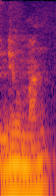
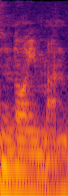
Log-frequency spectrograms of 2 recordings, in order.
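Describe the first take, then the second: First: The name is said with non-German pronunciation. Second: The name is said with German pronunciation. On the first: The speaker calls it wrong. "yo siempre había dicho Neumann" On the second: The speaker calls it right. "y es Neumann porque también es alemán"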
